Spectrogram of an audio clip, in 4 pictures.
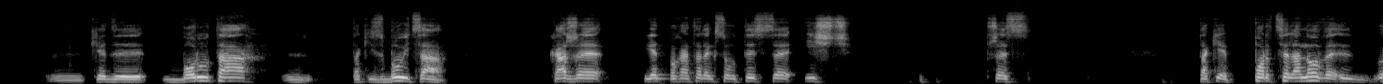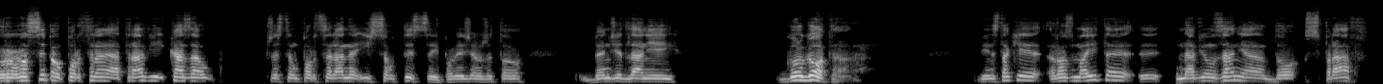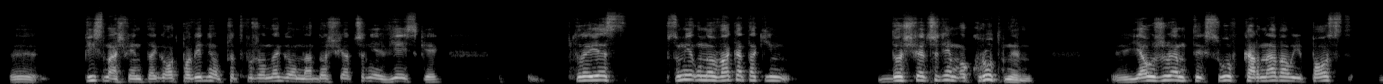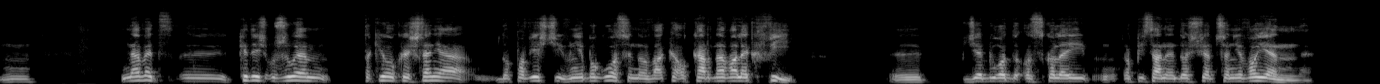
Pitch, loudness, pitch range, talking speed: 155 Hz, -24 LUFS, 140-180 Hz, 85 wpm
